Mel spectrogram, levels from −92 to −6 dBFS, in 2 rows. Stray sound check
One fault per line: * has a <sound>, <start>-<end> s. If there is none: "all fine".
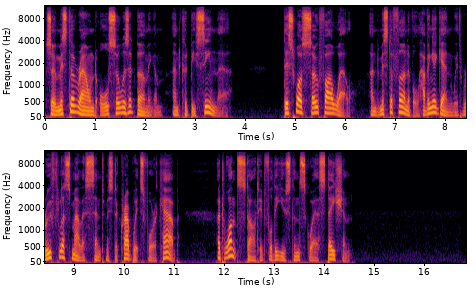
all fine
